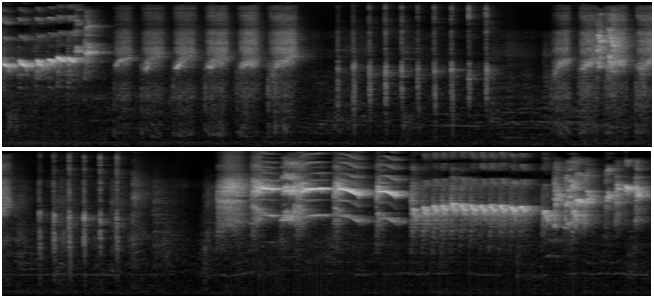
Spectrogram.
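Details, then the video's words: Caged grey-cheeked bulbul in vigorous song: bursts of harsh, buzzy chattering notes repeated in quick runs, broken by a quieter pause, then a louder stretch of clear whistled phrases over rasping chatter. "video cucak jenggot gahar"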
